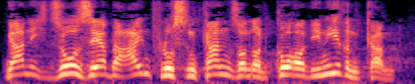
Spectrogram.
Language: German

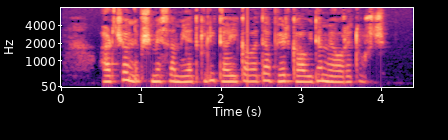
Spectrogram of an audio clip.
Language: Georgian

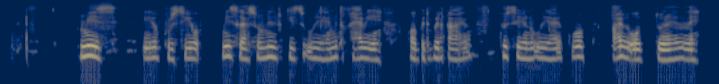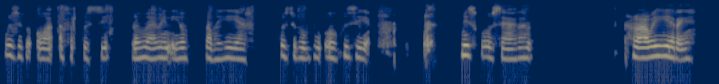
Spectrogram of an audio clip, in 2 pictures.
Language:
Somali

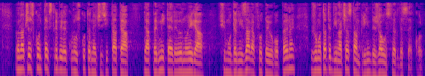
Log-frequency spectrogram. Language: Romanian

